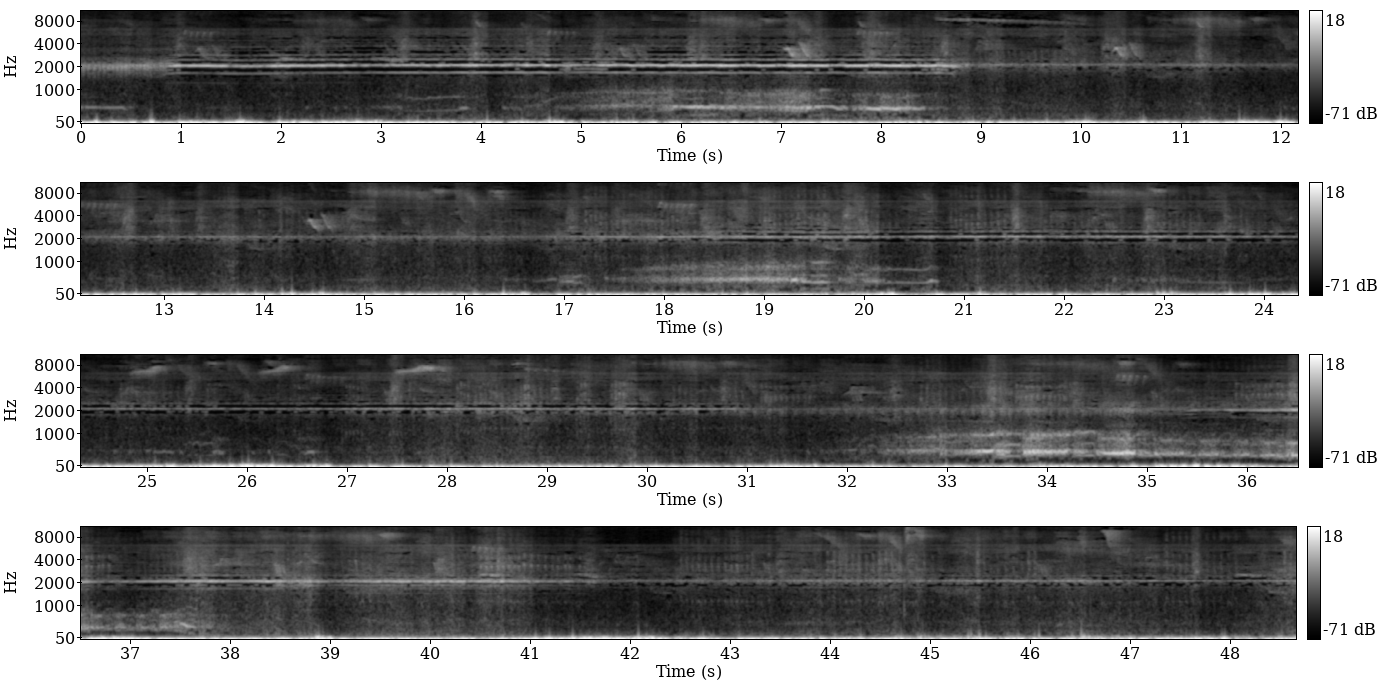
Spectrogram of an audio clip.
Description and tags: Tropical Dawn HowlerMonkey background
Taken just after dawn in Costa Rica. Found a spot near some Howler Monkeys.
ambient, America, birds, Central, Costa, environment, field-recording, insects, jungle, monkeys, Rica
